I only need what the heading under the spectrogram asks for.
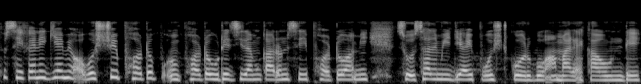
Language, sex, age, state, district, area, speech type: Bengali, female, 18-30, West Bengal, Paschim Medinipur, rural, spontaneous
